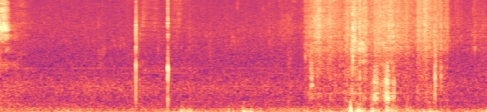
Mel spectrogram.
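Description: Handling noise while picking up tools for removing the spark plugs: a couple of sharp clicks, then about four seconds in a burst of rustling and metal clinking as a chrome socket and extension are picked up and fitted together.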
